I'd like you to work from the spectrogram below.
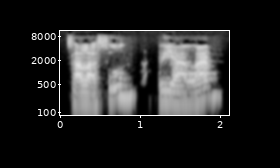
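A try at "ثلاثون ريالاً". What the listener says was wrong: Pakai nunnya pakai. Salasuna riyalan.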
